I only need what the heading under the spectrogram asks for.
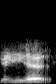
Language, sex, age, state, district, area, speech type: Hindi, male, 45-60, Uttar Pradesh, Mirzapur, urban, conversation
